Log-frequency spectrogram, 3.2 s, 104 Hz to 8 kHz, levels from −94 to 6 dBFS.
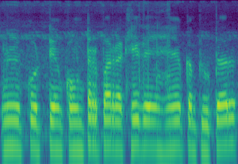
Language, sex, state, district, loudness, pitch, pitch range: Hindi, male, Jharkhand, Deoghar, -17 LUFS, 160 Hz, 155-165 Hz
